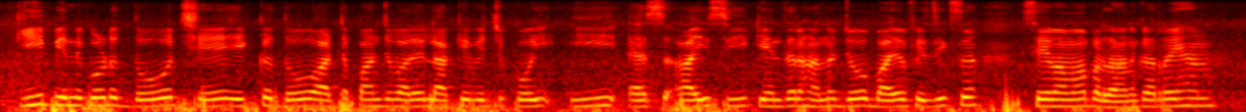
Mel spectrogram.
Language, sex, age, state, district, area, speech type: Punjabi, male, 18-30, Punjab, Rupnagar, urban, read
